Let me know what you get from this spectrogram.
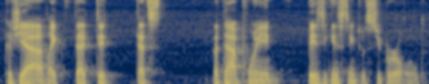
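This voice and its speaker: A man with a fairly low voice co-hosts a casual podcast. He rambles through his points in an informal, hedging way, now and then reading notes aloud. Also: expressive, measured pace, a bit bright. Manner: rambling, hedging, often saying "like". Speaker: podcast co-host. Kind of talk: casual chat about a TV episode, reading trivia aloud.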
